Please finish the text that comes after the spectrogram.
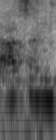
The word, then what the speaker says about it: Aswan: The main topic is, that I think it is the, how do you pronounce it? Aswan? The Aswan Dam.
